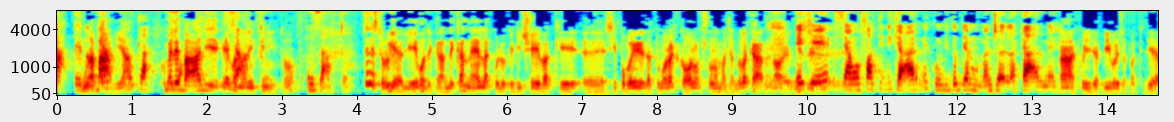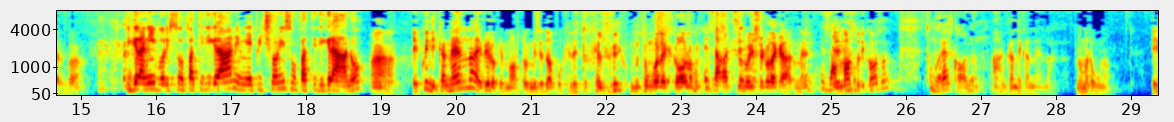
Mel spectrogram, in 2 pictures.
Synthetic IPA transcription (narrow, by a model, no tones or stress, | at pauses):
at̪ːeunabaljakːɛkomelebaljekevvanːoalːiɱfiniːt̪oezat̪ːod̪ad̪ɛst̪ːolujɛalːjɛːvod̪elɡɾand̪ekarnɛlːakwelːoked̪ːit͡ʃeːvakʰesipwɔvaɾiːɾed̪alt̪umoːɾealkɔlonsoːlomand͡ʒand̪olakarnenɔɛilmekzesjaːmofat̪ːid̪ikarnekwind̪id̪objaːmomand͡ʒaːɾelakarneakwind̪iʎaɾbiːvoɾisõnfat̪ːid̪iɛrba | iɡɾanivoɾisoːnofat̪ːid̪iɡɾaːnoimjɛjpit͡ʃːoːnisonfat̪ːid̪iɡɾaːnoa | ekːwind̪ikanːɛlːaɛvːeːɾokeɛmːɔrt̪oilmeːzed̪ɔːpokead̪et̪ːokʰet̪umoːɾealkɔːloezat̪ːsiɡwoɾiʃːekolakarneezaɛmːɔrt̪od̪ikɔːza | t̪umoːɾealkɔːloaɡɾand̪ekanːɛ̰lːa̰ | numeɾouːno | e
